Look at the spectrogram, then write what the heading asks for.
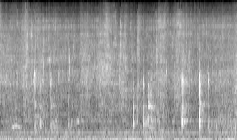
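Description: Onion frying in a pan over just above medium heat, a steady close sizzle broken by sharp scraping clicks as it is stirred around.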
